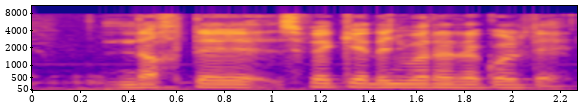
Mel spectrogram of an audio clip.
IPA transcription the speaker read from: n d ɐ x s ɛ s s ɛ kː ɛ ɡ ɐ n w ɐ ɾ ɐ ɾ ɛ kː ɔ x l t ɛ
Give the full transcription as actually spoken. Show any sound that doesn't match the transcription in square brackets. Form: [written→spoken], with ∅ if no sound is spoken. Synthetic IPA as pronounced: n d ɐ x [s→t] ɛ s [s→f] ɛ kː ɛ [ɡ→d] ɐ [n→ɲ] w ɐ ɾ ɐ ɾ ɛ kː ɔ [x→∅] l t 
